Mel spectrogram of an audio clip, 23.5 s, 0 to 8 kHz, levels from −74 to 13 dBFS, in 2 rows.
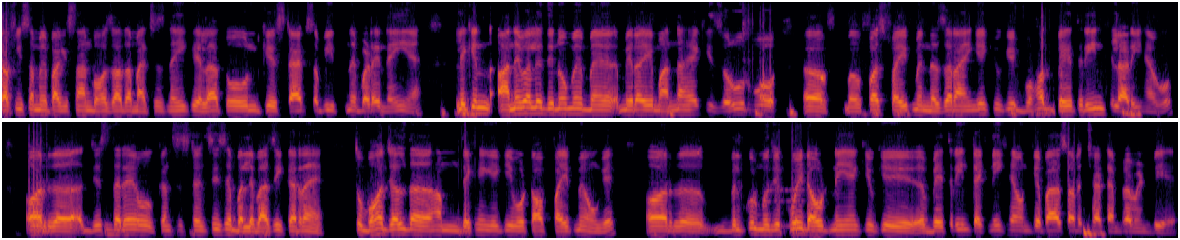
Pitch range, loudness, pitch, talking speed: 110-125 Hz, -20 LUFS, 115 Hz, 205 wpm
